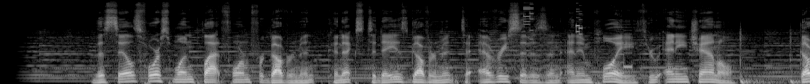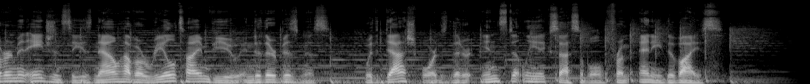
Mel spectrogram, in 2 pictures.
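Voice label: explainer video, narration; Government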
